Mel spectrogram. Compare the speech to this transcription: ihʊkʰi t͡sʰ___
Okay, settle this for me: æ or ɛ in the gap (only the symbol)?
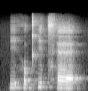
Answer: ɛ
